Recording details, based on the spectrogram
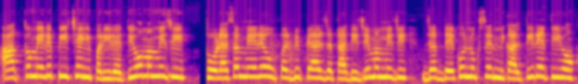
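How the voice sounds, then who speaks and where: A woman's voice: extremely high pitch, moderate pace, muffled recording. A woman voicing a quarrelsome, hot-tempered eldest daughter-in-law in a cartoon story. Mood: angry. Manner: angry, threatening, self-pitying.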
